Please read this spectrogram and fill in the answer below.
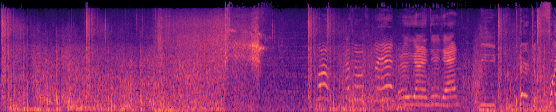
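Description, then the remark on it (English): Heavy cannon fire from pirates booms repeatedly in a loud, chaotic barrage, then eases as excited voices shout and yell over the lingering rumble. “They missed! ah, bunch of pirate pansies. My grandmother can shoot better than that. Return fire!”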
